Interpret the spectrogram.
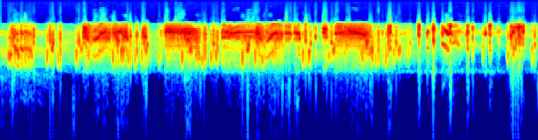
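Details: Swiftlet lure call used to attract swiftlets, dense overlapping high twittering and buzzy chirps in long unbroken bursts, ending in scattered separate clicks and chirps.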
